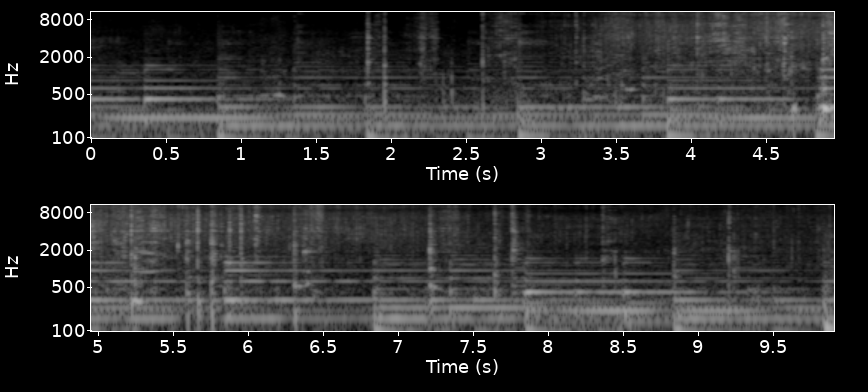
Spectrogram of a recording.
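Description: Chopped onion frying in hot oil with cumin and coriander at a camping cookout, a dense crackling sizzle with repeated metallic stirring scrapes and clanks.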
